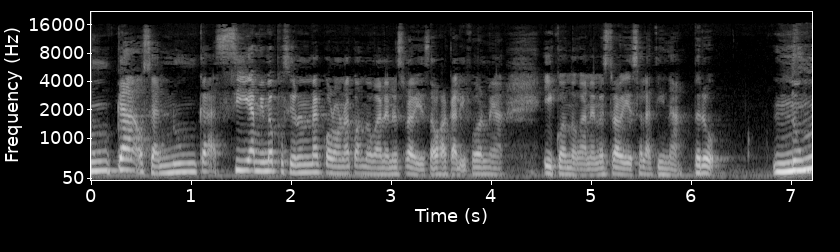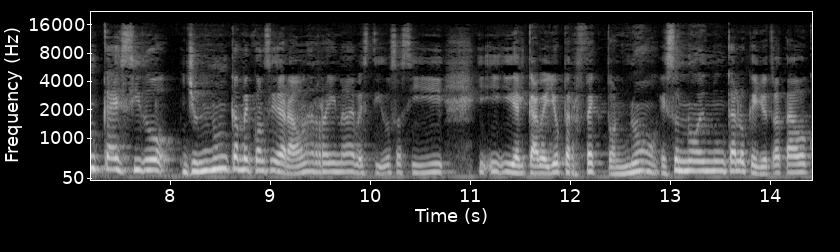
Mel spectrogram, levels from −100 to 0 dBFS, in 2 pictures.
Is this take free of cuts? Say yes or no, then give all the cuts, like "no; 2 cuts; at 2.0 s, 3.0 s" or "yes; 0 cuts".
yes; 0 cuts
